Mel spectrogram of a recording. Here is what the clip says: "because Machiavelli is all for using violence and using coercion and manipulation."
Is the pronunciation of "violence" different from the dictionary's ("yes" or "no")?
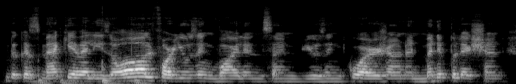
no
